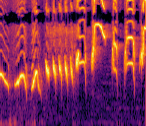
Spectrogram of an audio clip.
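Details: White-rumped shama from Majalengka pouring out rich, fluty song: a rapid series of rising and falling slurred whistles, then higher clear notes that climb steeply and repeat.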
